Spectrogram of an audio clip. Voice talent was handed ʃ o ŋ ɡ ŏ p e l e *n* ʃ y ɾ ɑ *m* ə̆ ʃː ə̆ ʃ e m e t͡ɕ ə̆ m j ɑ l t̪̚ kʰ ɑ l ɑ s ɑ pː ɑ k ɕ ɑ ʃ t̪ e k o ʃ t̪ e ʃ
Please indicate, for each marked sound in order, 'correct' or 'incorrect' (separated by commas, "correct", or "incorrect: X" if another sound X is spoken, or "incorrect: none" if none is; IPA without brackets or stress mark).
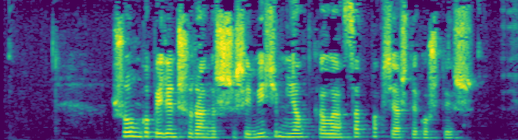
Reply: correct, incorrect: ŋ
